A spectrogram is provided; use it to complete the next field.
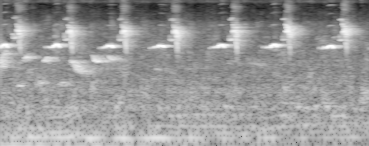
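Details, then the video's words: Long-tailed shrike in late afternoon giving loud, high, clipped chirps, each with a falling tail, repeated rhythmically about twice per second, with a lower slurred phrase early on. "Kicauan Cendet di Sore Hari"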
